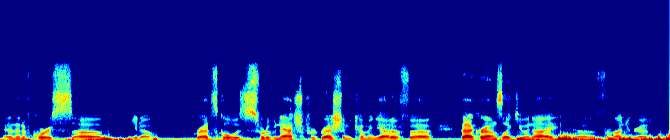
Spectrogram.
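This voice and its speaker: Over noticeable background noise, a man with an American accent speaks at a very fast pace, his fairly low pitch held in a monotone, flat intonation. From Los Angeles, US. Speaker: data analytics executive and entrepreneur. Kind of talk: podcast interview. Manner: halting, many fillers.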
